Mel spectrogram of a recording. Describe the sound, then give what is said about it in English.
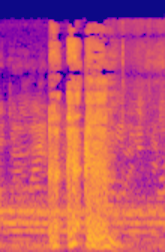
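A man clearing his throat in an audio drama: a few short, rough voiced bursts packed into about half a second, standing out over a faint steady hum. “Larry cleared his throat to get Wilbur's attention.”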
